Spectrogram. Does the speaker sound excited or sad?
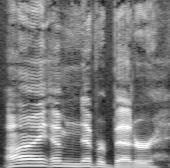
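sad. The voice sounds flat, sad and unexcited. The speaker calls it wrong. "You didn't sound very excited there. That sounded sad"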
